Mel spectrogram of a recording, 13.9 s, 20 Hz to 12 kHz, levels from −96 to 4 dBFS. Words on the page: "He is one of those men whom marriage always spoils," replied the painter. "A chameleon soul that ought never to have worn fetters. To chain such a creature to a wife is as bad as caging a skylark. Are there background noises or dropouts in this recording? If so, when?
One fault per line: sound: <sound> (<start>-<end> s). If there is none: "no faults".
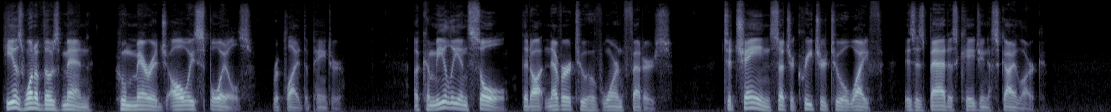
no faults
